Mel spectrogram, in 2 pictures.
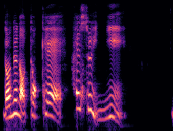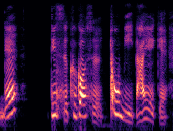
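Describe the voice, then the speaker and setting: A woman teaching an English lesson, explaining step by step, asking and answering her own questions, and reading example sentences slowly and with exaggeration. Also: medium pitch, big pitch swings, muffled recording. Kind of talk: recorded online English lesson.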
